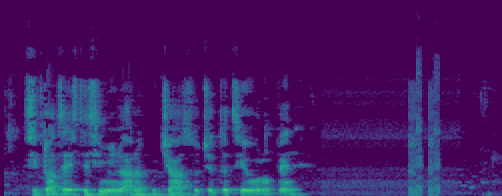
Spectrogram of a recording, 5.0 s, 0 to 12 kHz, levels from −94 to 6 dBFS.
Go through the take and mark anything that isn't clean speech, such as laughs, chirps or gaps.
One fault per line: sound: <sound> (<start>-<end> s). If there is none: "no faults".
sound: laugh (4.1-4.4 s)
